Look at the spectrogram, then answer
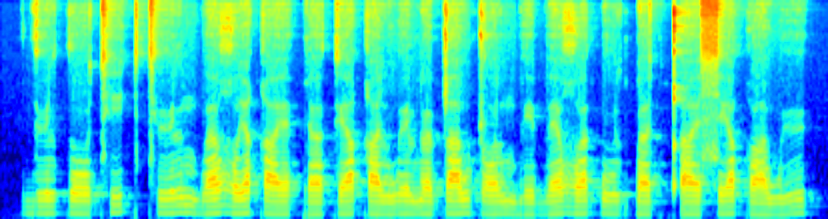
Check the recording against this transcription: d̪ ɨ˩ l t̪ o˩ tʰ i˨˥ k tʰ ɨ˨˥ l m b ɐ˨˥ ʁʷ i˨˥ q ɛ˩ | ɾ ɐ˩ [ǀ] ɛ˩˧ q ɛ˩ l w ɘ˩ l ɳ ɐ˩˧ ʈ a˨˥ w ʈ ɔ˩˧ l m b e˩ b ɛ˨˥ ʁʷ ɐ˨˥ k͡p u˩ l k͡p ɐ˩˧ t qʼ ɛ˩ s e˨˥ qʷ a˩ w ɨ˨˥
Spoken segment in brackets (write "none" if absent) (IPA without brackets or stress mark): k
